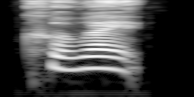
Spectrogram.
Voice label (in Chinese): "可谓", Chinese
